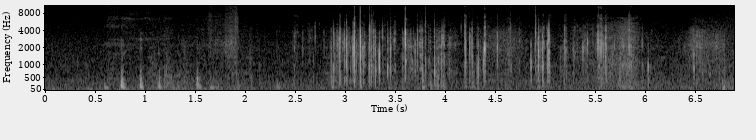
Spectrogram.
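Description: A few soft knocks, then from about three seconds in a dense run of crinkling and crackling for about three seconds as a Gilde Turmat foil trail-meal pouch is handled and stirred with a spoon.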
